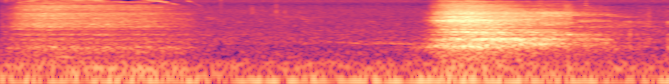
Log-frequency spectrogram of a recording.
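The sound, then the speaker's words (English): A person takes a deep breath while pausing mid-talk: a soft, airy breath at the start, then after a short quiet gap a louder, fuller rush of breath lasting under a second. “Hold on, I'm going to take a breath here.”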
